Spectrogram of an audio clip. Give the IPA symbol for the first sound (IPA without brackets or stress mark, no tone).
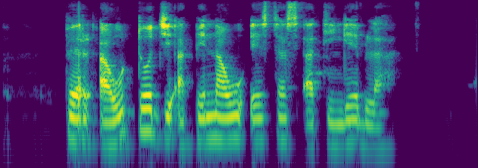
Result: p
